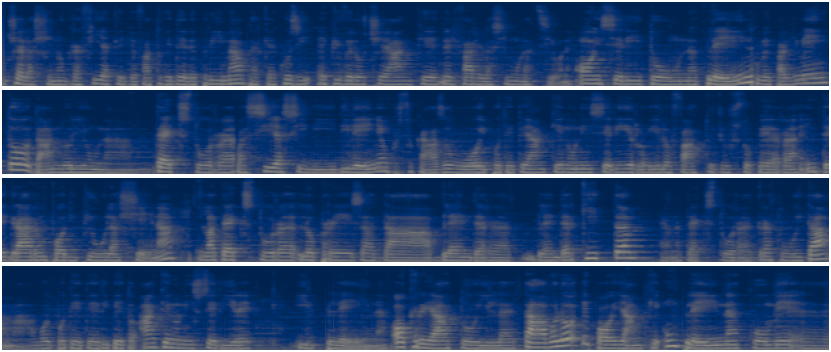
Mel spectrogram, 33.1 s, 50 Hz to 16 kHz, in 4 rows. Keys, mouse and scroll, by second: 1.9-4.4 middle drag, 4.4-5.5 scroll up 2, 5.5-6.8 scroll up 1, 6.8 scroll down 1, 7.0 click, 7.5-9.2 middle drag, 9.7 click, 10.5-11.7 scroll up 1, 11.7-12.3 scroll up 1, 12.3-15.4 middle drag, 15.8-18.5 middle drag, 18.5-21.3 drag, 25.4-28.4 scroll up 1, 28.7-30.2 middle drag, 30.2-31.5 drag, 31.5-33.0 scroll up 3.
